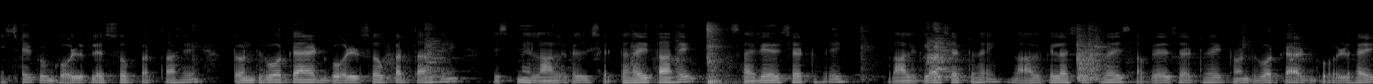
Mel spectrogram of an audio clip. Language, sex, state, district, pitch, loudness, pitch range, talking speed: Hindi, male, Maharashtra, Solapur, 100 Hz, -35 LUFS, 90-105 Hz, 120 wpm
